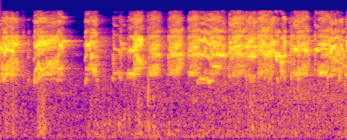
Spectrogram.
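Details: Lovebirds kept in a breeding colony giving loud, harsh high-pitched squawks and shrieks in quick overlapping bursts, almost without pause.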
